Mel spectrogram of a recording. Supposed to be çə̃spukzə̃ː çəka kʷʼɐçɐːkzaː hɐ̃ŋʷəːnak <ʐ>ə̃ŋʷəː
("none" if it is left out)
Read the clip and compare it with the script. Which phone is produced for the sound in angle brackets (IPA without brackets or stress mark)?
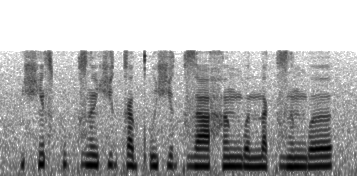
z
